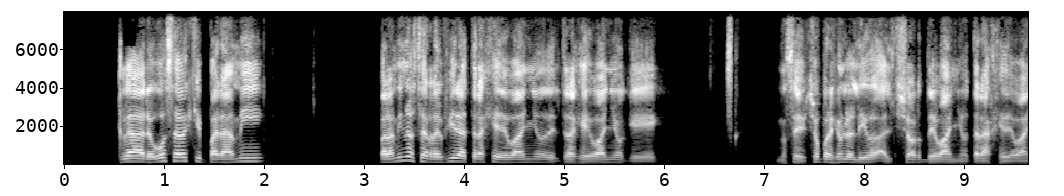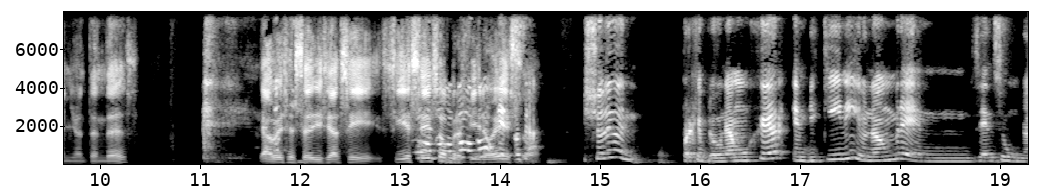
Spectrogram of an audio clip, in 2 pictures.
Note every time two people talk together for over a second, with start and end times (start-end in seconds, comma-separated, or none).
13.1-14.4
